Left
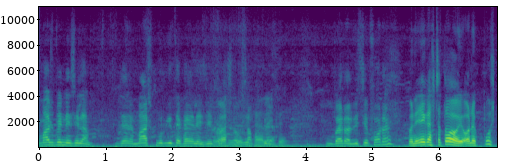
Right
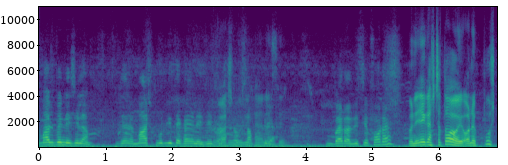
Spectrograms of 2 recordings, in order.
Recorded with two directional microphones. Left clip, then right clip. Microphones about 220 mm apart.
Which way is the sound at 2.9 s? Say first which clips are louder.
Left 4 dB; centre (ahead or behind).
